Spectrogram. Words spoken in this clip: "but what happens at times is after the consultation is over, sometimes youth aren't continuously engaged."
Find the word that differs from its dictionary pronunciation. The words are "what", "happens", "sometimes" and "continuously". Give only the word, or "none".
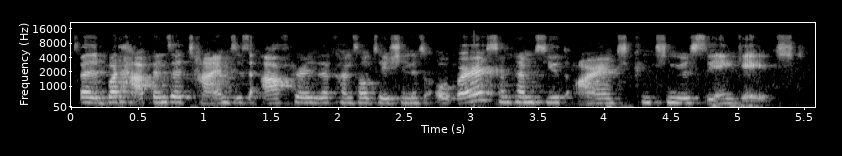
none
